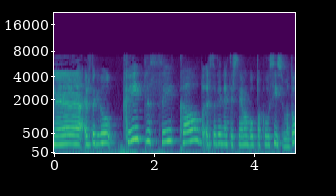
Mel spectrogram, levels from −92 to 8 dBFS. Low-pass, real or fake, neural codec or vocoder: 7.2 kHz; real; none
